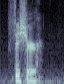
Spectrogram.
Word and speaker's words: fissure: The proper pronunciation, according to Google, is Fisher.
